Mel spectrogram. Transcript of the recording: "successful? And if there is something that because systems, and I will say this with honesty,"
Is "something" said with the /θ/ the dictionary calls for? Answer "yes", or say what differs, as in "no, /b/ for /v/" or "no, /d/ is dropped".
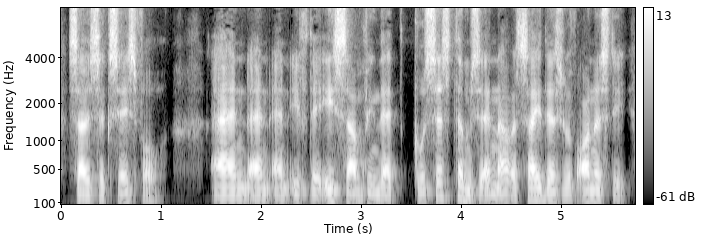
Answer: yes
